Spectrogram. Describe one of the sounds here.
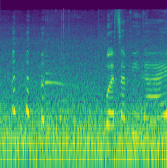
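A woman calls out a greeting from a short distance.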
